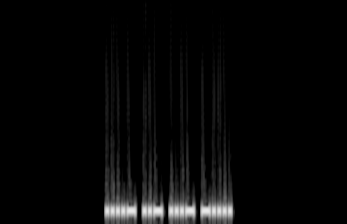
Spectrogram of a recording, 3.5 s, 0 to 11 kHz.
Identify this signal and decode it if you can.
Morse code, heard as a keyed tone, about 46 wpm, 700 Hz. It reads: 4UV6
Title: Four Challenging Letter-Number Combinations 45wpm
